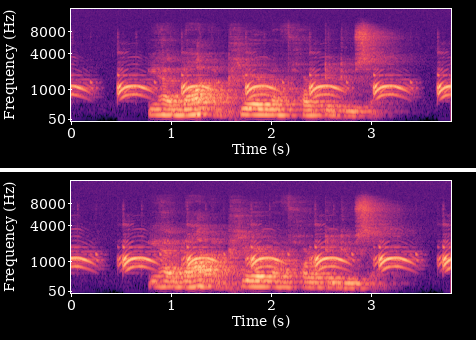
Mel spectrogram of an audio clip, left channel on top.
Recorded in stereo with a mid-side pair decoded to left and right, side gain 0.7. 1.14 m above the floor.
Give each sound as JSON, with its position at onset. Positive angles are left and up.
{"t": 0.8, "sound": "a man speaking", "azimuth_deg": 35, "distance_m": 1.6}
